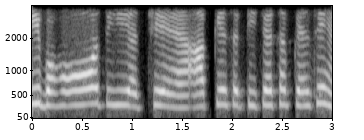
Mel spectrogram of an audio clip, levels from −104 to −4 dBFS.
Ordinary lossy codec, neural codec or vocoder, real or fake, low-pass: none; none; real; 3.6 kHz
